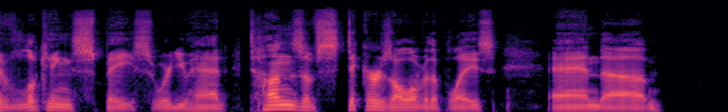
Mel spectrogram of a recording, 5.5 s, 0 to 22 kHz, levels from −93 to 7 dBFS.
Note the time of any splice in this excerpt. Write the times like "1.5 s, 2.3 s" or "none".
1.8 s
